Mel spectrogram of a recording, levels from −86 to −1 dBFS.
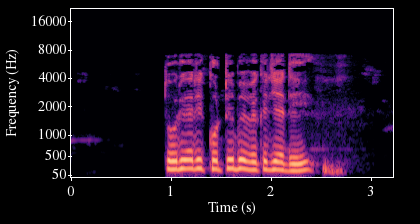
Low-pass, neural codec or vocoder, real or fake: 7.2 kHz; none; real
